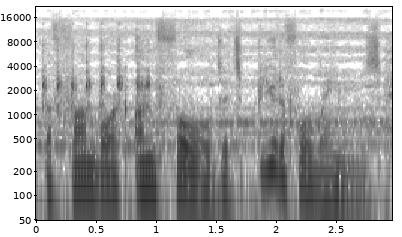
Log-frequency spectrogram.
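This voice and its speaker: Very deep, slow male narrator. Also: huge pitch swings. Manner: measured, suspenseful storytelling. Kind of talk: dramatic scripted radio play narration. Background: loud music.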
